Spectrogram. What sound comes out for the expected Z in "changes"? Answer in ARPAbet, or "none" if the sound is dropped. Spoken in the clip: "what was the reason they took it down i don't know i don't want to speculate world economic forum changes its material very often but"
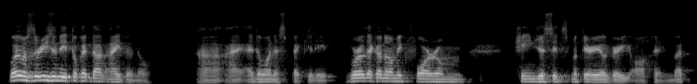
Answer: S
